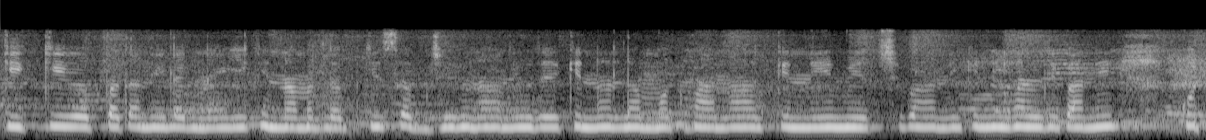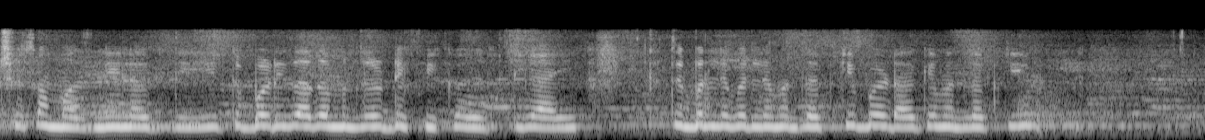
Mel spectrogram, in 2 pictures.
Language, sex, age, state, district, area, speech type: Dogri, female, 18-30, Jammu and Kashmir, Samba, rural, spontaneous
